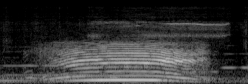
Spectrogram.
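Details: A single long, even moo from one of dozens of cows walking home to the pen in the afternoon, swelling and fading over about a second and a half.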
